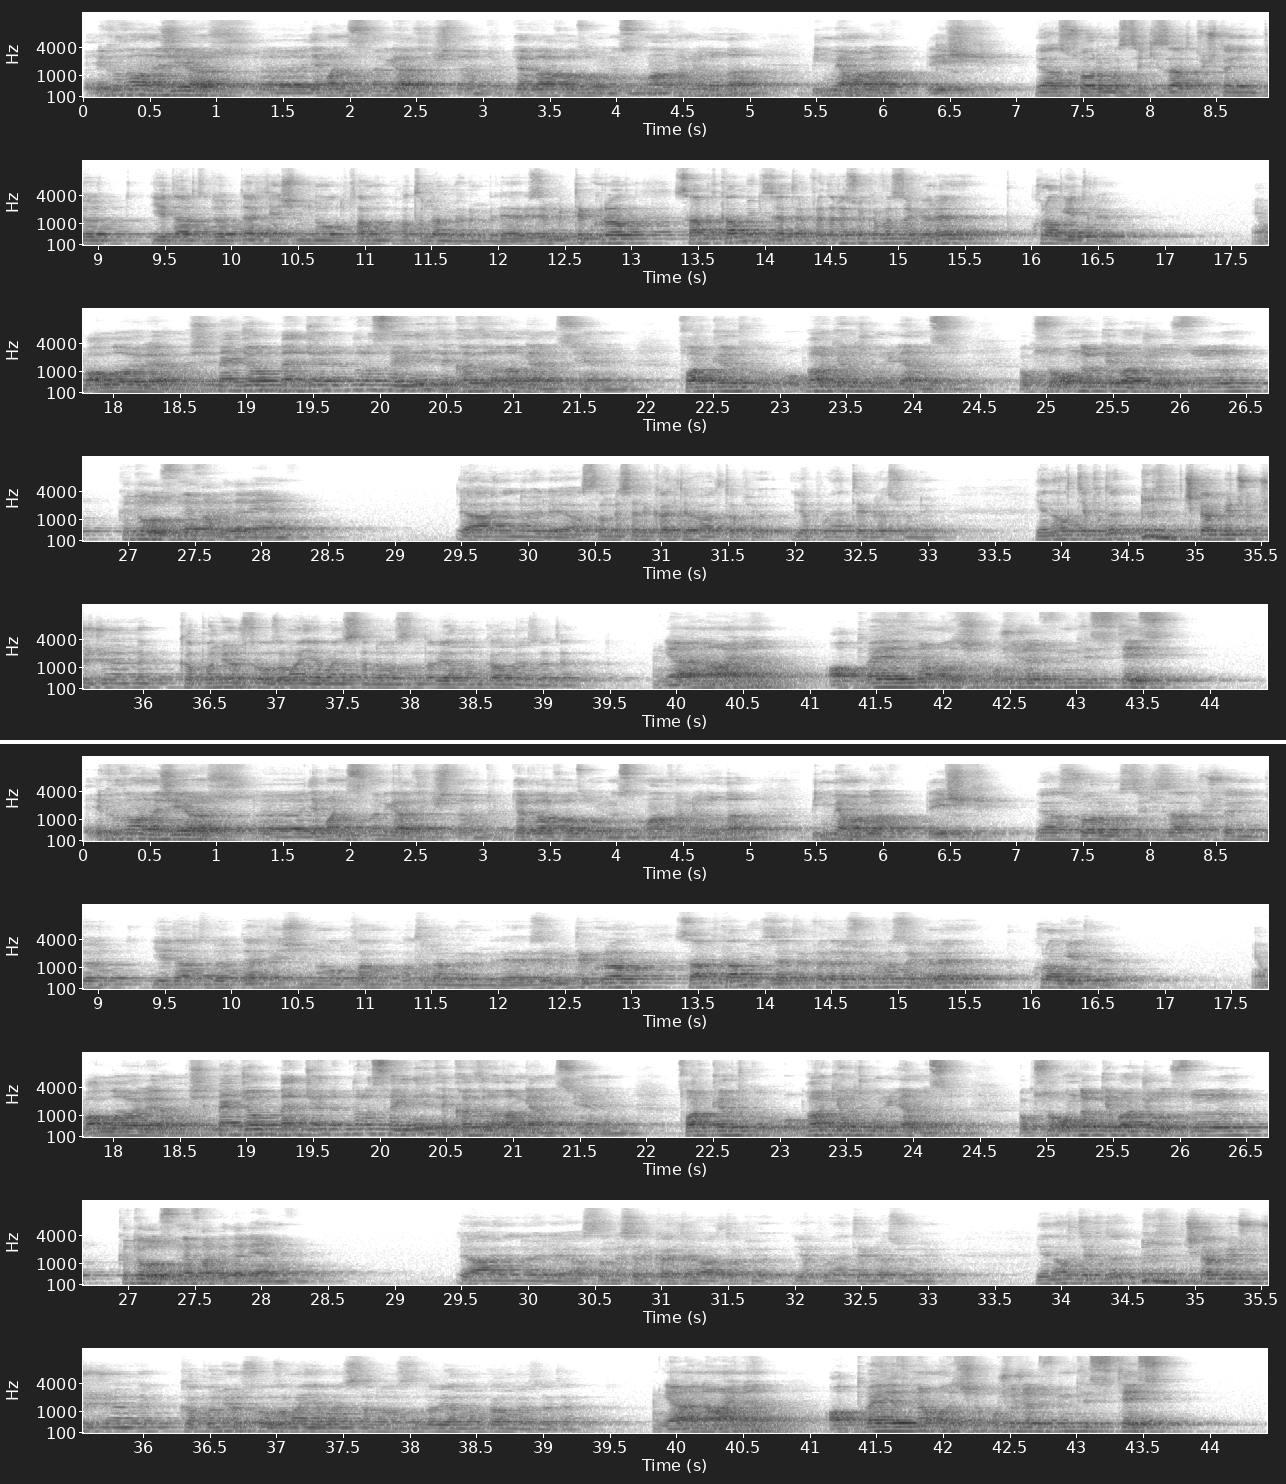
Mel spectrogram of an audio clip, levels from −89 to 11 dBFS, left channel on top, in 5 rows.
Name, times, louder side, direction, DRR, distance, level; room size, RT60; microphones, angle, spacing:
voice 1, 0.0-5.0 5.5-6.1 6.3-6.8 17.7-21.8 22.3-24.3 24.8-26.5 26.9-28.2 39.8-40.7 41.1-43.6, equal, 35° right, -2 dB, 0.6 m, -25 dB
voice 2, 7.1-9.1 9.4-15.7 16.0-16.6 29.5-33.0 33.8-39.2, left 2 dB, 45° left, 1 dB, 0.5 m, -29 dB
4.4 x 2.3 x 2.8 m, 1.2 s
head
